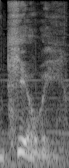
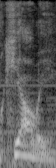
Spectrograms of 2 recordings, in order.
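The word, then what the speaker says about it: Kiawe: my goodness he's angry I am kioi or kwi however you want to pronounce my name my Marowak and I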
